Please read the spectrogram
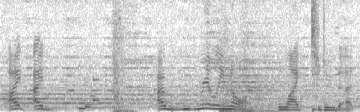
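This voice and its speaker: A woman's voice: fairly high pitch, slow pace. A woman streaming a video game, giving casual, sweary commentary and chatting informally to viewers. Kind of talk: casual live gameplay commentary. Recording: game music behind the voice. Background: game music.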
